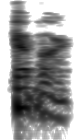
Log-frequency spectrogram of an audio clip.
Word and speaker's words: Kephart: Tell me if I'm pronouncing that correctly, brother. Keepart. Keart.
